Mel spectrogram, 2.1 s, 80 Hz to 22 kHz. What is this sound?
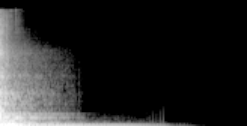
EQ'ed and processed C1000 recording of a good old metal bin. I made various recordings around our workshop with the idea of creating my own industrial drum kit for a production of Frankenstein.
drum, bin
